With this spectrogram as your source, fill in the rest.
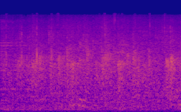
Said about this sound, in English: Let us all give a huge round of applause.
